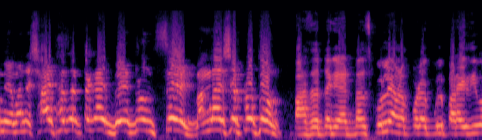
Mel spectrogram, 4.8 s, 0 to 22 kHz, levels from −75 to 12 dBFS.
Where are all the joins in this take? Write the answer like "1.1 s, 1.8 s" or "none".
2.8 s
